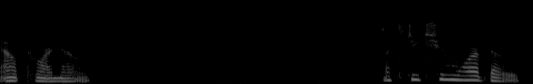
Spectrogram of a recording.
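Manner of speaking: calm, unhurried meditation voice with long pauses; guided meditation. Real, not acted. Yoga teacher easing listeners into a body scan, guided meditation. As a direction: settle listeners gently into a body scan, leaving space between phrases.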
